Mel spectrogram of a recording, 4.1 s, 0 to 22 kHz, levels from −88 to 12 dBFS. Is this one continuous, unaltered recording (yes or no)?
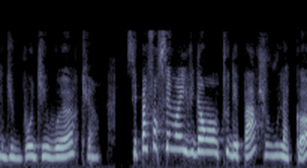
no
